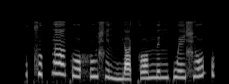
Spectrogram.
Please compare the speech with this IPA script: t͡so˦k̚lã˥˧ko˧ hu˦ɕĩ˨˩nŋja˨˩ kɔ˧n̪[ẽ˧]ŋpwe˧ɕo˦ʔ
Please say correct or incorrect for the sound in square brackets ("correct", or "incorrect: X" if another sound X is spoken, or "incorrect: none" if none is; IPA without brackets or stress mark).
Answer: incorrect: e˧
